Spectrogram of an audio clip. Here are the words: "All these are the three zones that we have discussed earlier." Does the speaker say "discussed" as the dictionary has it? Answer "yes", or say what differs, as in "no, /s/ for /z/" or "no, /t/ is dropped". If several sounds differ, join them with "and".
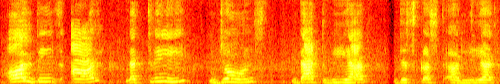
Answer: yes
